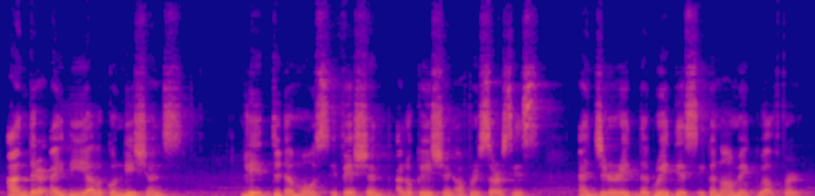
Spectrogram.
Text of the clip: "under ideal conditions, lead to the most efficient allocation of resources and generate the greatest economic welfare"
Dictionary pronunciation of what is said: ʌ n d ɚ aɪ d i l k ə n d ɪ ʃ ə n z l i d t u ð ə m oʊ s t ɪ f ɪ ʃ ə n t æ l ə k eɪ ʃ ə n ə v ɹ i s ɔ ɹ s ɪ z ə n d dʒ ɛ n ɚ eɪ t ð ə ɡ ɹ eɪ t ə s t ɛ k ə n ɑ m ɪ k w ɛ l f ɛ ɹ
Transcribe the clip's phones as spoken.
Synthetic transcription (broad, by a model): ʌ n d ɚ aɪ d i l k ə n d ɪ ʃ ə n s l i d t u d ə m oʊ s t ɪ f ɪ ʃ ə n t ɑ l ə k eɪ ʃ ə n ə f ɹ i s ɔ ɹ s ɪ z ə n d dʒ ɛ n ɚ eɪ t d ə ɡ ɹ eɪ t ə s t ɛ k ə n ɑ m ɪ k w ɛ l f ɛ ɹ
